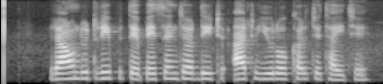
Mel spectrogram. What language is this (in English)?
Gujarati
